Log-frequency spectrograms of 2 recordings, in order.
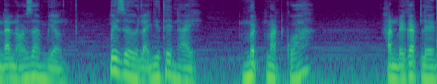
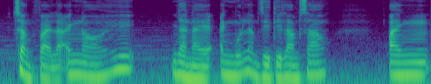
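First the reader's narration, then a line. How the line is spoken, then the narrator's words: Feigned fear, trembling. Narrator (Vietnamese): giả vờ ngây thơ sợ hãi rồi run rẩy hỏi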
